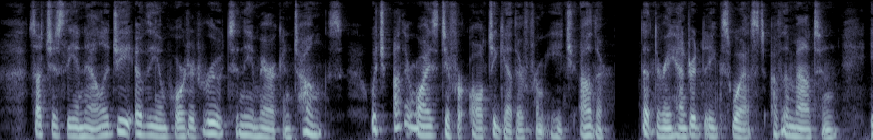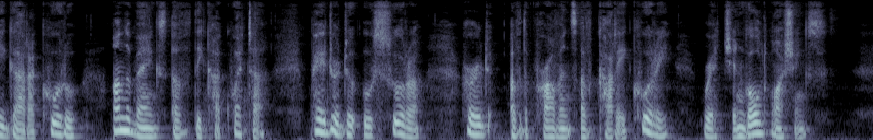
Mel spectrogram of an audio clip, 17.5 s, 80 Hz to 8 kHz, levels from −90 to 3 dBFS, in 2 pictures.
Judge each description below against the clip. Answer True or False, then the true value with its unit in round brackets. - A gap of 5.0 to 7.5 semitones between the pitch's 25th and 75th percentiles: False (4.3 semitones)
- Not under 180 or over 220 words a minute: False (160 wpm)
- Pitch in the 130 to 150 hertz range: True (140 Hz)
